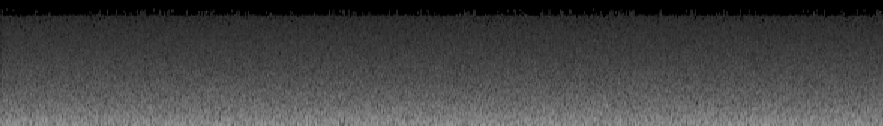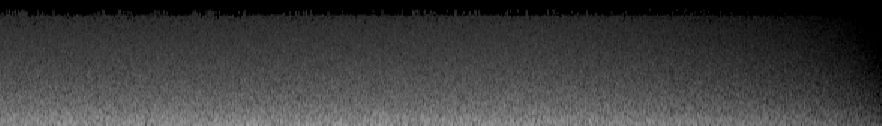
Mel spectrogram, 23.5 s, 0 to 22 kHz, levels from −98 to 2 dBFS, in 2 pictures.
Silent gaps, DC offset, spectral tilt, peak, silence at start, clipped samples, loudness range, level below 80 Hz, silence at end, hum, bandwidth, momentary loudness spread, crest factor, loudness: none; under 0.1%; -5.5 dB/octave; -32 dBFS; 0 s; under 0.1%; 2 LU; -52 dBFS; 0.05 s; none; 16 kHz; 5 LU; 14 dB; -46 LUFS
